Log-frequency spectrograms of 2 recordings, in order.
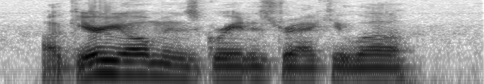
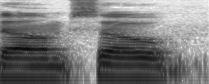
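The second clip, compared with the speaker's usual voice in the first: ordinary talk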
